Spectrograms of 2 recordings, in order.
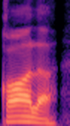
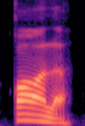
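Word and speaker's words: قال: The "a" sound at the end of "qala" is written right there in the script. When you connect the words, you say "qala rabbana".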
